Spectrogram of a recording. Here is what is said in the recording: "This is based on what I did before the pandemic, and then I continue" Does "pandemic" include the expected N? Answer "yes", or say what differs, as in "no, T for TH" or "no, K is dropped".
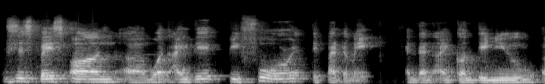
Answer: no, N is dropped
